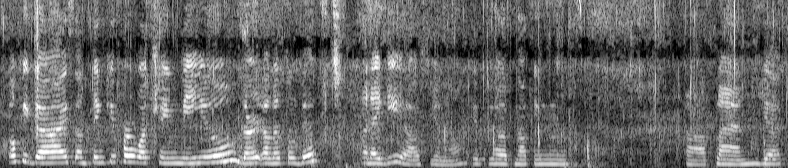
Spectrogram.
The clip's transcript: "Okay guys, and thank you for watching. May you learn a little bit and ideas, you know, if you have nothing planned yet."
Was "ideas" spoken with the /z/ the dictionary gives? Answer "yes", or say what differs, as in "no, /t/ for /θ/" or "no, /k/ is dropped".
no, /s/ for /z/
